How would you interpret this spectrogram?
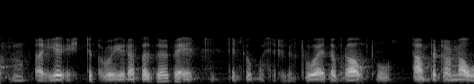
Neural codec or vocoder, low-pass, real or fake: autoencoder, 22.05 kHz, a latent of 192 numbers a frame, VITS, trained on one speaker; 3.6 kHz; fake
